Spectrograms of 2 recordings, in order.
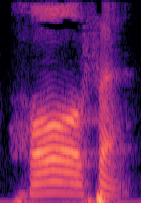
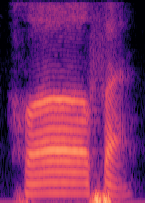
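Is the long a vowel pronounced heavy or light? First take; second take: heavy; light. First: The long a is heavy and thick. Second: The long a is light and thin. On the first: The speaker calls it right. "alif yang ikut tebal" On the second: The speaker calls it wrong. "tidak ditipiskan"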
